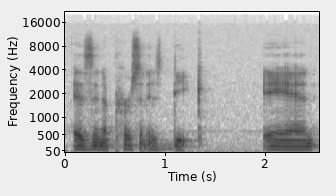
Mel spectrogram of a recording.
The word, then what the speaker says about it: dick: in a person is Dick and it helps if you pretend it's spelled D e e k um unfortunately the word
